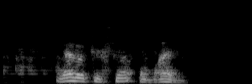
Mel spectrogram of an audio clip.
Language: French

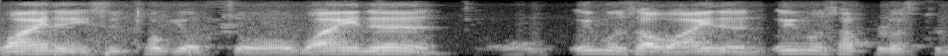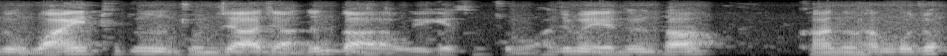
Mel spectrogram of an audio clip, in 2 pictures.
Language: Korean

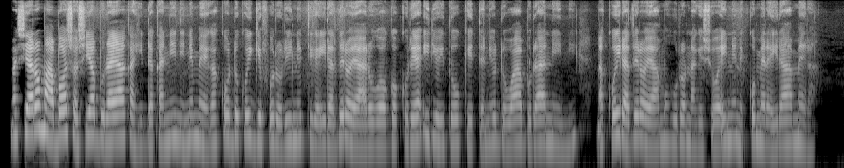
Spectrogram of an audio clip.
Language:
Kikuyu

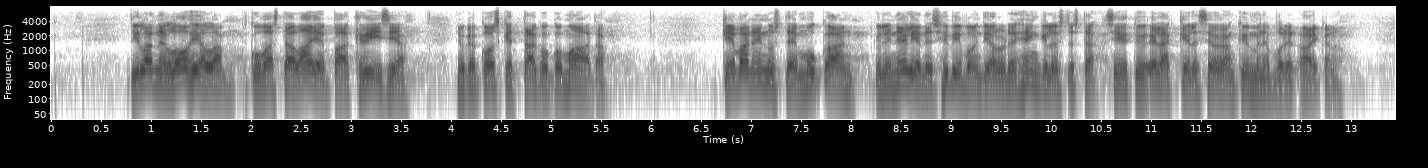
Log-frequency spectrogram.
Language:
Finnish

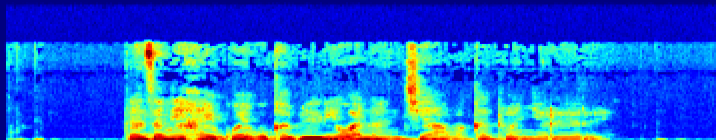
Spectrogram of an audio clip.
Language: Swahili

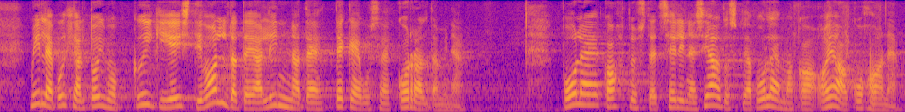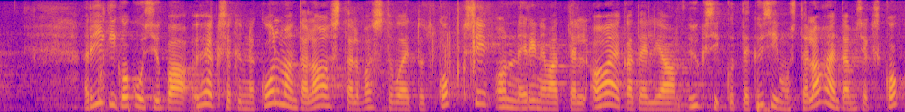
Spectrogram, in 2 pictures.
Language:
Estonian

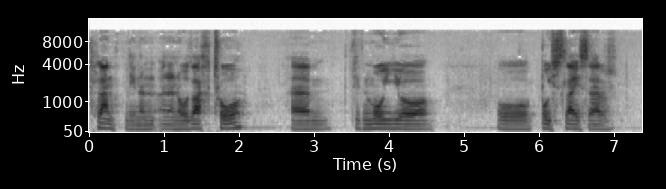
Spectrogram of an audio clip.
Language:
Welsh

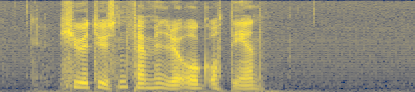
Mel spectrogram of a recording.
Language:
Norwegian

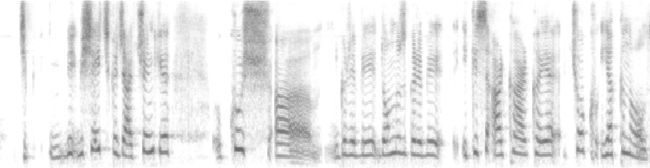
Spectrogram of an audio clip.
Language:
Turkish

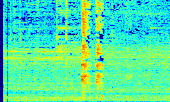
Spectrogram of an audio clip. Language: Czech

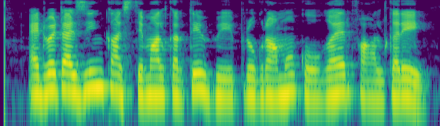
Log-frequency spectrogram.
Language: Urdu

